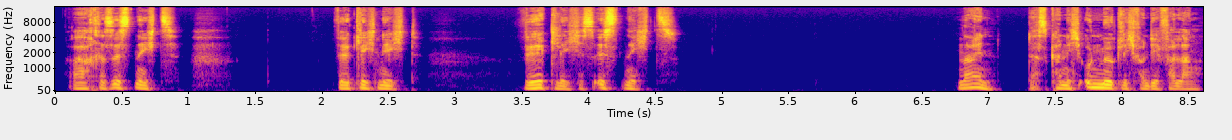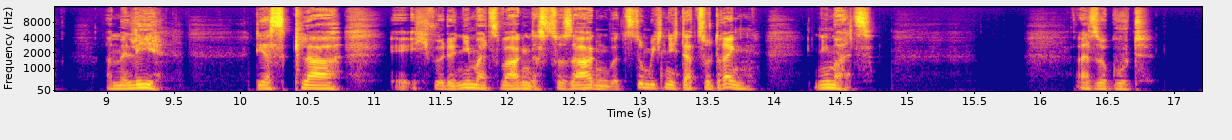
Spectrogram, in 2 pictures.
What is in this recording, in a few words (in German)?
Synchron, emotional, nervös, Lip-Sync, Comedy, German, Jung (18-30); Germany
